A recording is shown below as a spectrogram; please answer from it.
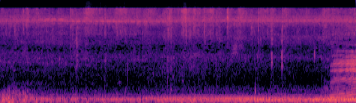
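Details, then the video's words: Cow mooing: a long, low, steady moo builds over several seconds, then swings up into a higher, rising bellow at the end, with faint background noise. "COW SOUND"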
